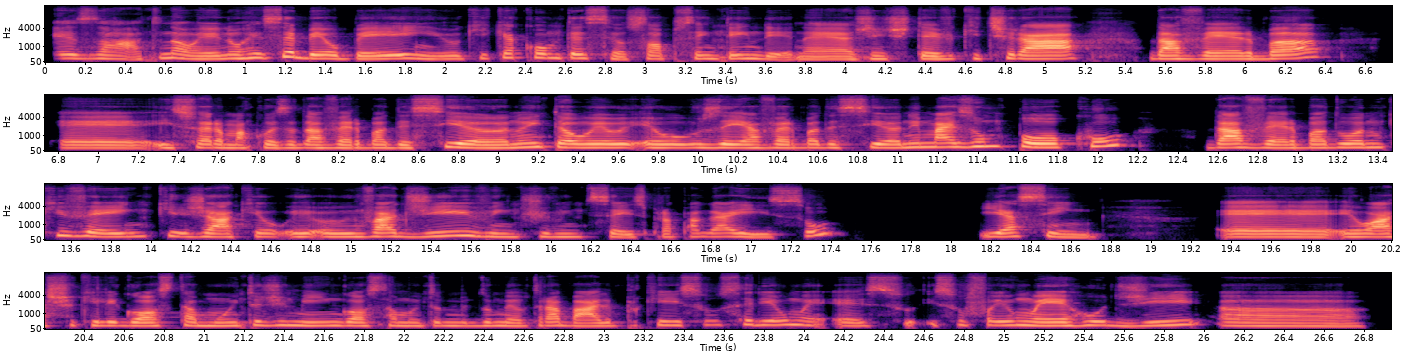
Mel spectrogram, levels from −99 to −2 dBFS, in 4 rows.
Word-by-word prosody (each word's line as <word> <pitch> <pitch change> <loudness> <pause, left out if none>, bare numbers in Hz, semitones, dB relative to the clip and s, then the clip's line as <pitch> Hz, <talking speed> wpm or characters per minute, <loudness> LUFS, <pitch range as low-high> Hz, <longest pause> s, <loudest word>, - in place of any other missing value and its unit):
Exato. 195 -4 -3
Não, 215 -5 +1
ele 165 0 -1
não 200 - -1
recebeu 220 -3 +2
bem 180 +2 0
e - - -5
o 170 - -4
que 170 +5 -11
que 215 - -3
aconteceu? 220 -6 -2
Só 165 +5 -3
pra - - -15
você - - -4
entender, 190 -3 -3
né, 155 0 -2
a - - -2
gente 165 +3 -5
teve 170 -1 -1
que 190 +3 -9
tirar 180 0 +7 0.3
da 175 -1 +6
verba, 175 - +3 0.4
eh, 165 -2 -1
isso 175 +2 -3
era 185 -1 +2
uma 170 -2 0
coisa 175 -1 -3
da 175 -1 +2
verba 175 +1 -1
desse 175 +6 +1
ano, 175 -1 +3
então, 210 -3 +3
eu 195 0 +4
eu 185 -1 0
usei 185 0 +1
a 175 - +2
verba 180 +1 -2
desse 185 +1 -1
ano 185 +2 +1
e - - +2
mais 220 0 +5
um 250 +1 +3
pouco 245 +6 +2 0.4
da 195 0 +8
verba 185 -1 0
do 200 +2 0
ano 200 0 0
que 225 +4 -3
vem, 200 -4 0
que 210 -2 -5
já 180 -1 +4
que 175 +2 -8
eu 180 - -7
eu 185 0 -1
invadi 195 +4 +2
20, 185 -2 -5
26 175 -2 -5
pra 170 - -8
pagar 185 +2 -3
isso 185 - -5 0.7
e, 195 - -1
assim, 195 -7 -2 0.6
eh, 165 -1 +1
eu 175 +1 -1
acho 175 +3 +4
que 200 - -5
ele 190 0 -1
gosta 180 0 -1
muito 180 +2 -3
de 210 +1 -3
mim, 195 -1 -1
gosta 185 -1 -3
muito 180 0 -6
mo 180 -1 -6
do 185 +2 -5
meu 180 -3 -3
trabalho, 175 -3 +1
porque 195 +4 -12
isso 210 +2 -6
seria 220 -1 -3
um 235 -1 -1
er 205 - -7
eh, 175 -1 -6
isso 180 - -7
isso 235 -4 -8
foi 210 0 -3
um 215 -1 +1
erro 190 +2 +2
de, 200 - -3
ah 165 -4 -3
185 Hz, 205 wpm, -23 LUFS, 175-205 Hz, 0.7 s, da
